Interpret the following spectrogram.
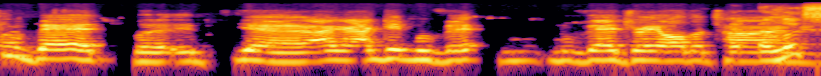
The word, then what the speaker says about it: Mourvèdre: Mavudre. That one. Mourvèdre, yeah.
